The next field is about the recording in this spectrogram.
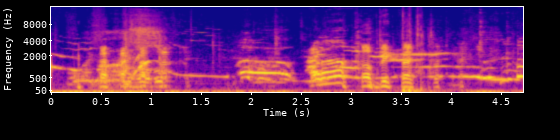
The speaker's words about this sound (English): I'm sorry, there's a puppy.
